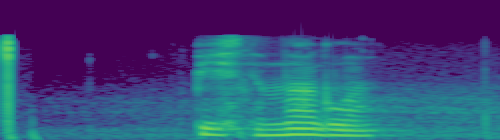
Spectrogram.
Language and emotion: Russian, angry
